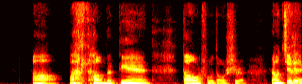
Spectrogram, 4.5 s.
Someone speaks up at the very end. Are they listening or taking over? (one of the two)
listening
